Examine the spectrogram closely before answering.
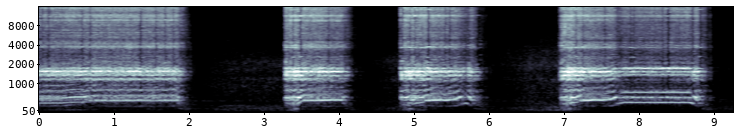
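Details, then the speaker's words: Servi-Car 45 flathead trike that has sat unused: three short, flat honks with a wavering, strained tone well short of full volume; weak horn, and the owner suspects the battery needs charge. "sounds like the battery could use a little juice"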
